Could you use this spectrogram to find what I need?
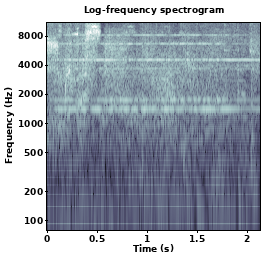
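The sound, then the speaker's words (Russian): A telephone rings with an incoming call to a radio studio during an on-air quiz game, giving a steady, bright electronic ring under other sound. “Мы в студии Европы Плюс, у нас есть телефонный звонок”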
